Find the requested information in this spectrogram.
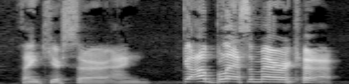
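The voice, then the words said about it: Put-on American accent. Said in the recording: “did an American accent ... I'm a vocal chameleon”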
